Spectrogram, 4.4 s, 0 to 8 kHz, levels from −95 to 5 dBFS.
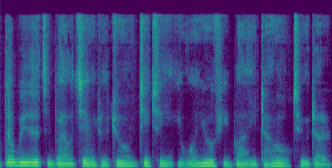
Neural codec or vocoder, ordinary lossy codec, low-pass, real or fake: codec, 16 kHz, 1.1 kbps, Voila-Tokenizer; none; none; fake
